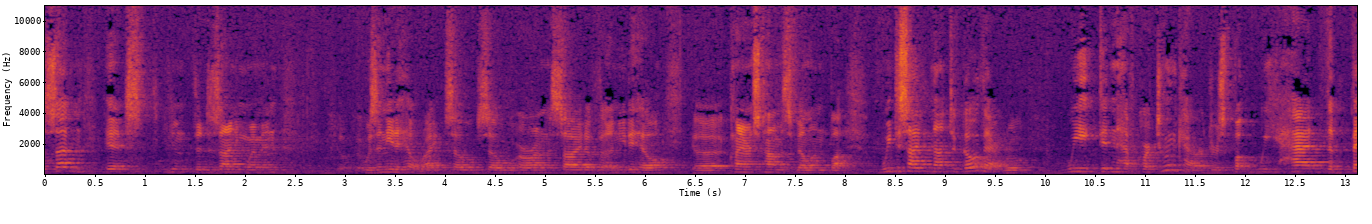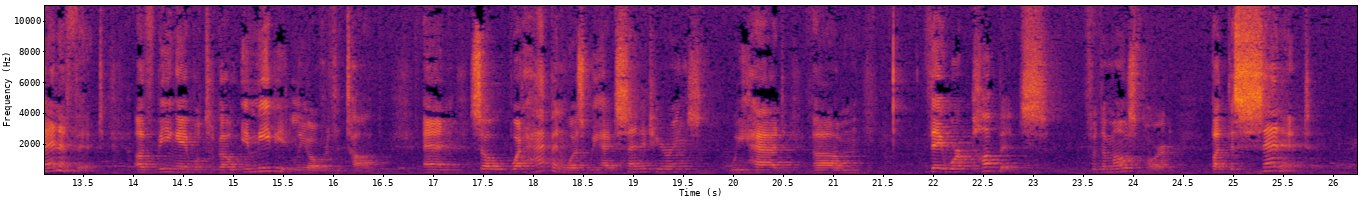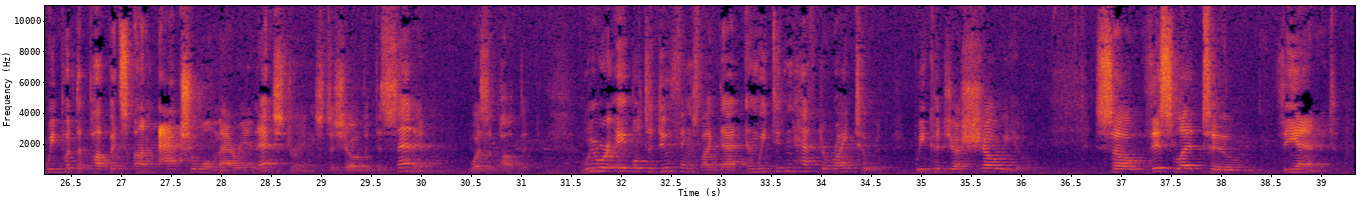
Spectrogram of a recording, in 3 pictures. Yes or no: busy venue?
yes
